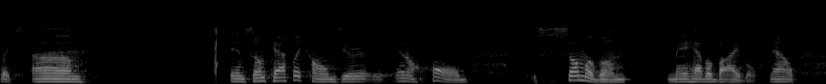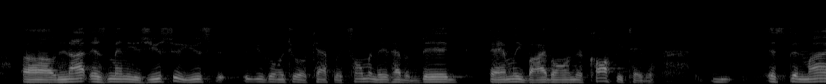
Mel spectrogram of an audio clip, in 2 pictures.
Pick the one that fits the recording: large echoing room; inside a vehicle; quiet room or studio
large echoing room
